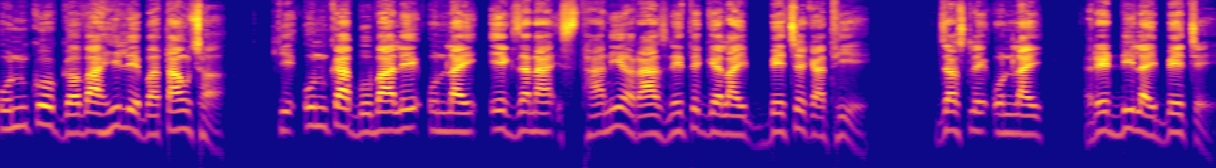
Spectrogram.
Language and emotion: Nepali, neutral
